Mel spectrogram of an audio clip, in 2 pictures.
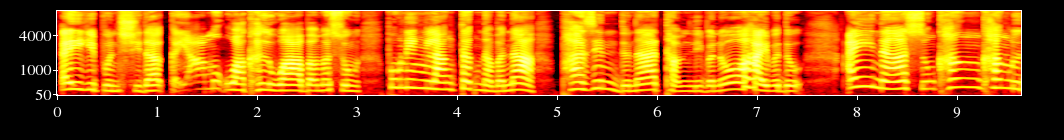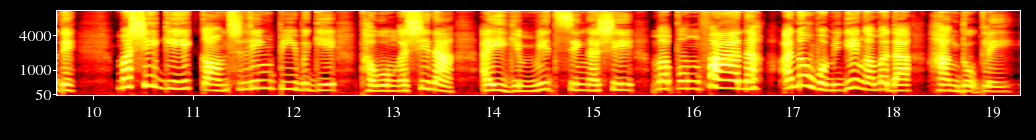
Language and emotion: Manipuri, surprised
